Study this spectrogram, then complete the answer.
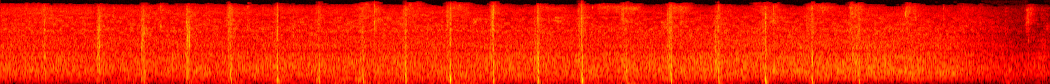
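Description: Quick footsteps run on a dry dirt path.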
